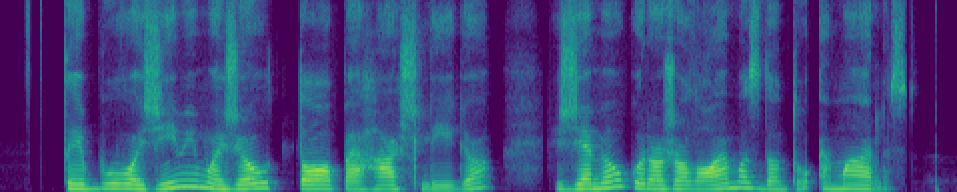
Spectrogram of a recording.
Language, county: Lithuanian, Vilnius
